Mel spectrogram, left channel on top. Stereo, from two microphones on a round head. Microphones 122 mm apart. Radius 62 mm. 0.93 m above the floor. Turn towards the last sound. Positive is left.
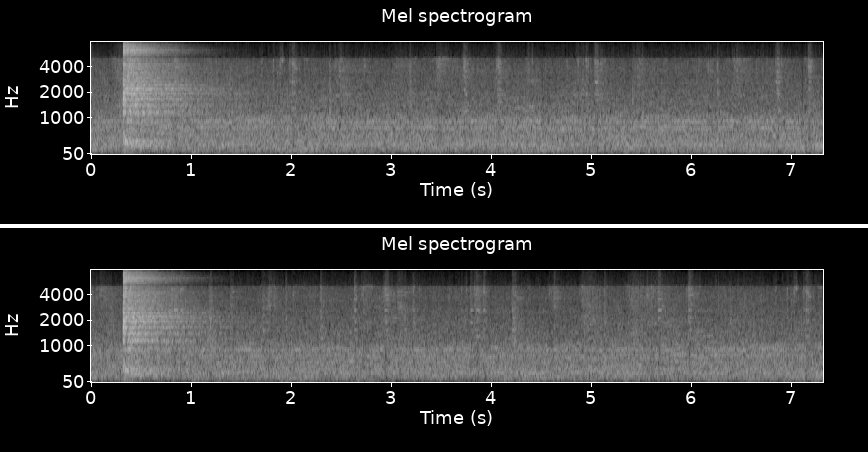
turn(degrees=-5)  # may be behind; listen again after turning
